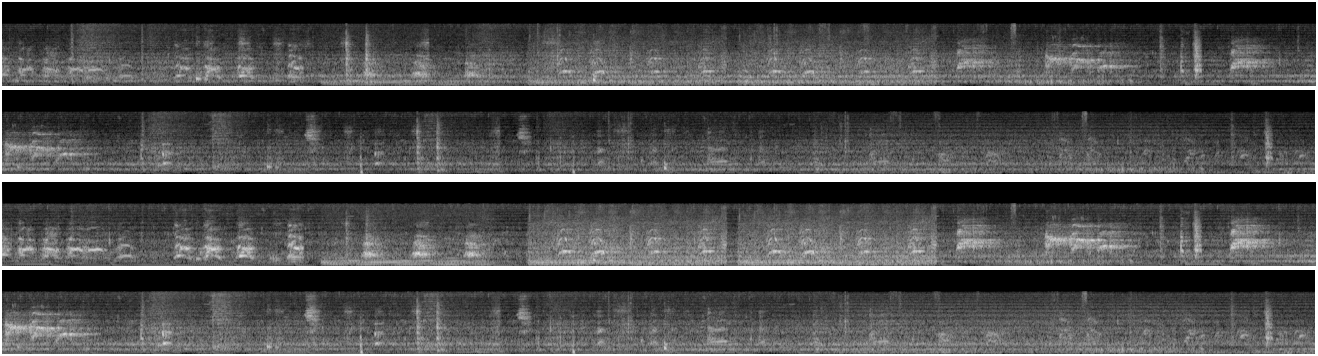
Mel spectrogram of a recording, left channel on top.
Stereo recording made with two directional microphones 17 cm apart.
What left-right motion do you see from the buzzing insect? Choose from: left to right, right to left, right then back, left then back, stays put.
left to right.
